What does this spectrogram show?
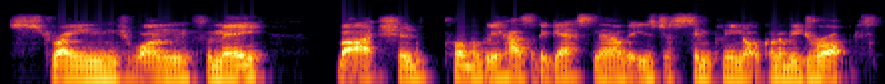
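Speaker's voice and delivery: ordinary delivery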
